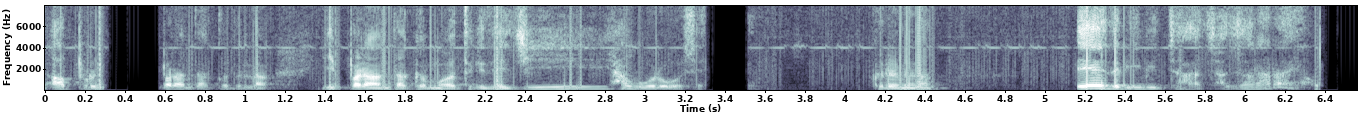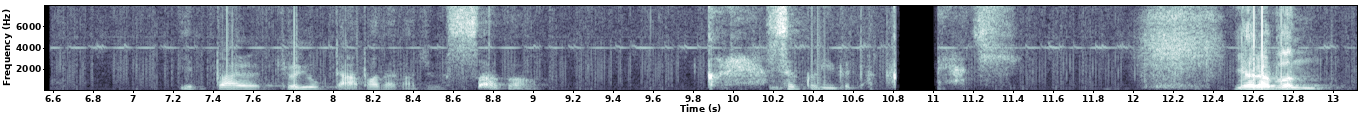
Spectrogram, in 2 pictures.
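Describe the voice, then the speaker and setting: A man in his fifties preaching a Sunday sermon in a church, acting out family conversations and swinging from hushed asides to loud emphasis. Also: high voice, creaky, husky, low-quality recording. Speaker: pastor. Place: church sanctuary.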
